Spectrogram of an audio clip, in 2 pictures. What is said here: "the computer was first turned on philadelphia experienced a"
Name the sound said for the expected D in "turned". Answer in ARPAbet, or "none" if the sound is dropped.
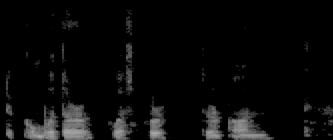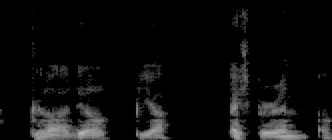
none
